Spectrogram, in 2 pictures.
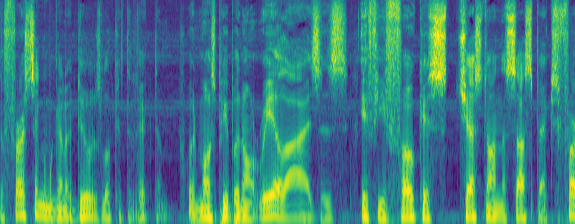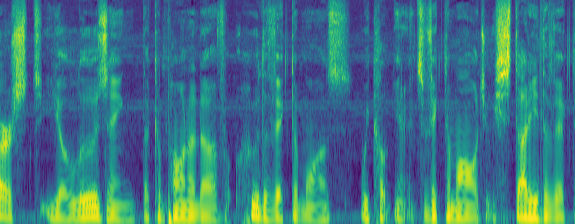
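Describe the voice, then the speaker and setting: A man with a Boston accent talks at a fairly quick pace with hardly any pauses. His medium pitch shows ordinary pitch variation in a very clean recording with a silent background. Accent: Boston accent, still present despite efforts. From Boston area (Billerica, Massachusetts). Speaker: criminal law professor and navy veteran. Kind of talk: casual interview. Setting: podcast studio.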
